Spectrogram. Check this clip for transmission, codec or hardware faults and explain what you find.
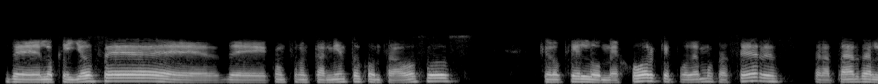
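One codec fault runs through the whole clip. G.729 coding is present from start to finish. The speech is rebuilt from a vocal tract filter, a pitch predictor and a few pulses per frame, which fits an 8 kbit/s G.729A stream. The damage is plainly audible as rough, synthetic speech. On a spectrogram, energy stops sharply at 3.8 kHz.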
